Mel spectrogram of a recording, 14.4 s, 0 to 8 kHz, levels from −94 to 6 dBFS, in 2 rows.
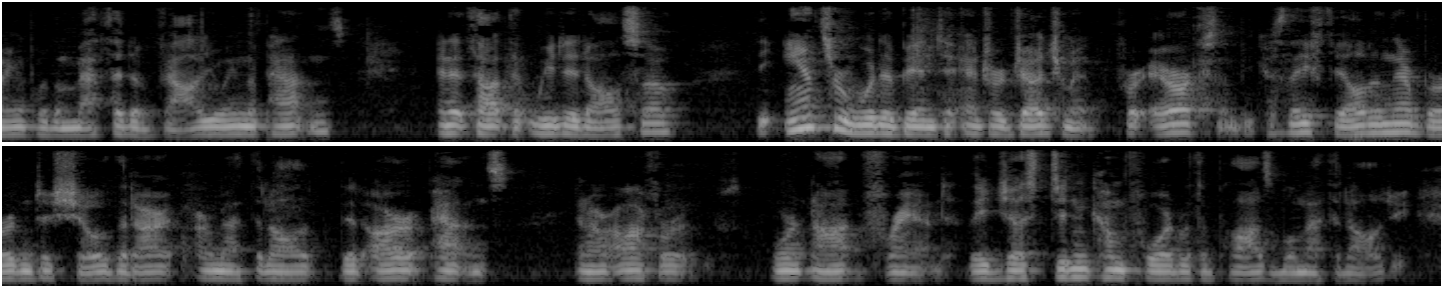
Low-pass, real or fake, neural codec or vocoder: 7.2 kHz; real; none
